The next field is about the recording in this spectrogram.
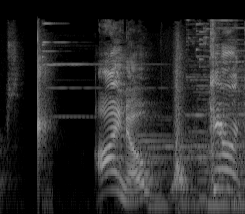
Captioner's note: snaps fingers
